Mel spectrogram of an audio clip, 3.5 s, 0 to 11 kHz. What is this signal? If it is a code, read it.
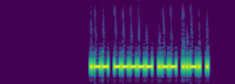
Morse code, heard as a keyed tone, about 40 wpm, 700 Hz. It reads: W0WFE
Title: USA Call Signs - 5 Characters - Repeated 3x - 40wpm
